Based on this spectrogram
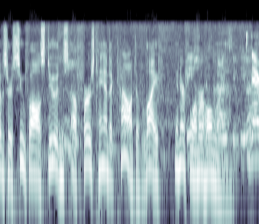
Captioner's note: laughter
